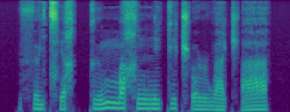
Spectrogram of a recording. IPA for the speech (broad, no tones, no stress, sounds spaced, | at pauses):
θ ɯ j t͡sʼ i χ kː ɯ mː ɤ χ nː i k i t͡ʃʼ o ɹ w a t͡ʃʼ a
